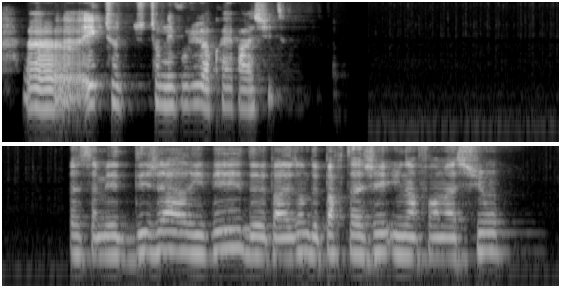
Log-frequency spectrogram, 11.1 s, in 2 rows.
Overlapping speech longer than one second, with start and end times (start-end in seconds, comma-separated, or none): none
